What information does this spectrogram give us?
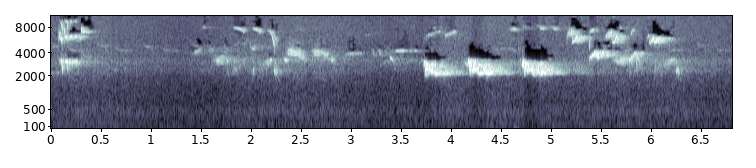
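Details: Japanese thrush song recorded in April 2019 at 800 m in a Chichibu forest, Saitama, Japan: soft twittering and other distant birds at first, then three loud, full fluty phrases in quick succession.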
